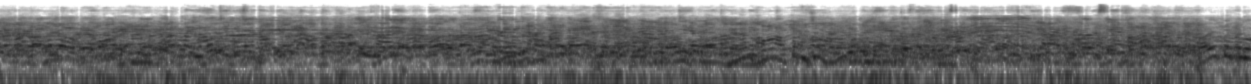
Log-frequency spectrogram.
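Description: A crowd of women and children chatter and call out close by.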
